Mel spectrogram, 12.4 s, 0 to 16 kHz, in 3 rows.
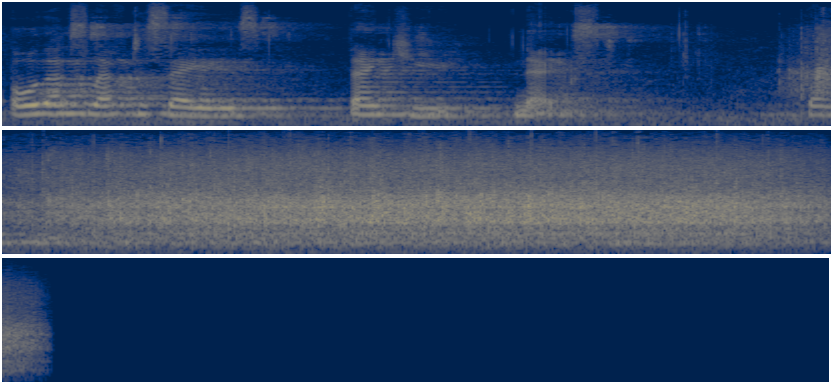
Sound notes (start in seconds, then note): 3.8 crowd applause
